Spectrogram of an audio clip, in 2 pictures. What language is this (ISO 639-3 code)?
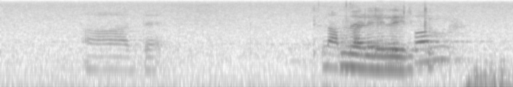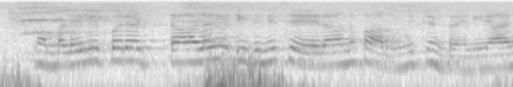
mal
